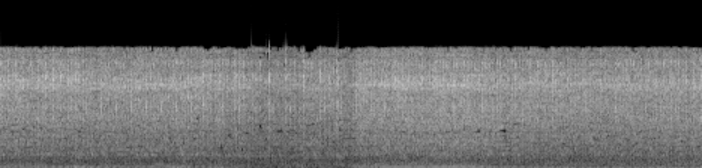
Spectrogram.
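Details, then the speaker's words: Car engine at idle with one ignition coil pulled as a demo: steady note turns shaky and uneven as one cylinder drops out, a misfire from the disconnected ignition coil causing engine vibration. "kung Napansin niyo kanina nung inangat ko yung ignition coil nag-iba yung nginig nung ano nung makina nung Tinanggal ko yung ignition coil"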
